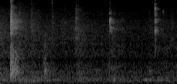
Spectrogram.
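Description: Faint, short clicks, roughly two a second, over a quiet background.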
